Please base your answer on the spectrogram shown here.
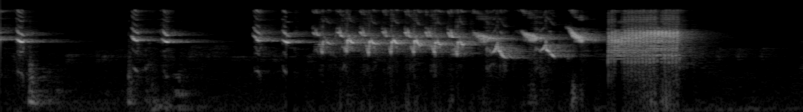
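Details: Song of a European goldfinch: separate short high call notes, then a rapid jingling twitter with trills, ending in a harsh buzzy rasp.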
